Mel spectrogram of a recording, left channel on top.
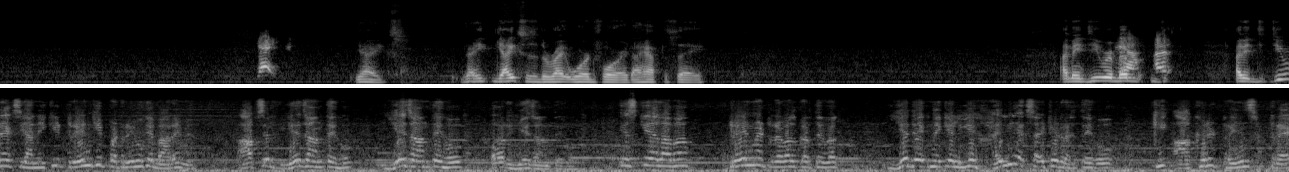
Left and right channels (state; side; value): different; both; correlation 0.00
